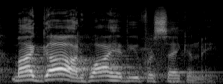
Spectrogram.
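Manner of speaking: loud, high outcry on the first words, then easing; anguished retold cry. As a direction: cry out to God, then let the volume fall. Voicing Jesus' cry from cross.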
